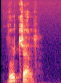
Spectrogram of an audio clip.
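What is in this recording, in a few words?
"ruideil", Scottish Gaelic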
